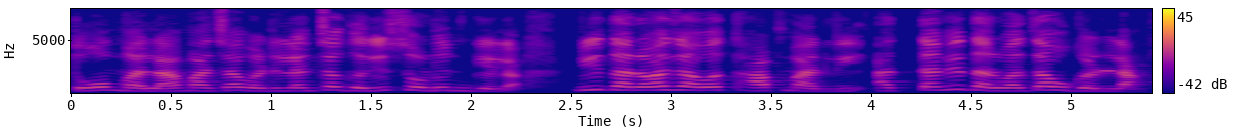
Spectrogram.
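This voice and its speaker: A woman tells an emotional first-person story in an earnest, mournful voice. Her voice sits high and carries the sorrow steadily. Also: moderate pace, highs cut off.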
